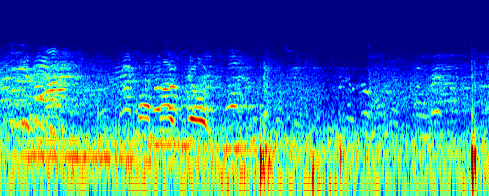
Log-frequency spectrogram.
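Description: Footballers shouting to each other on the pitch, then the sharp thud of a football being kicked about three seconds in and again, loudest, near the end.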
